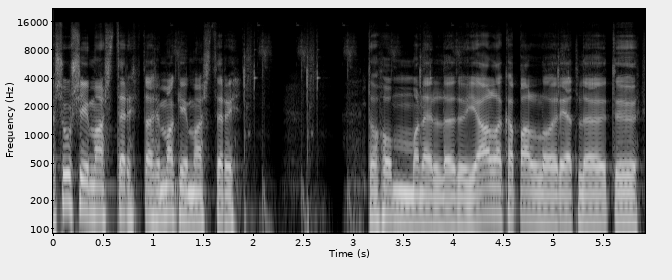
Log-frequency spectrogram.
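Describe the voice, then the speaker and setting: A man's voice: medium pitch, a bit bright, clear, resonant tone. Offhand man listing his game skins. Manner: offhand, listing items with quick asides. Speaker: gamer showing his skin collection. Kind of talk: casual gaming video commentary.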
